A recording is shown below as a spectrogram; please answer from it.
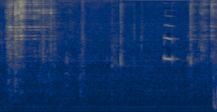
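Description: Metal earrings on their display cards being handled: a few light clicks and a short, bright clink a little before the end.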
